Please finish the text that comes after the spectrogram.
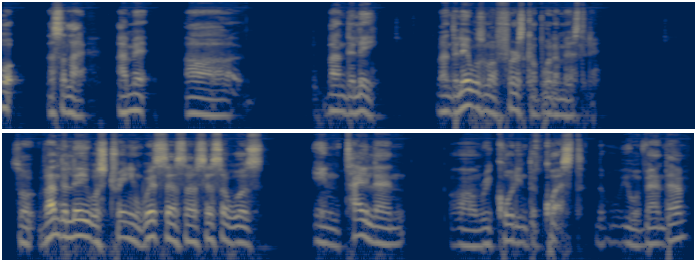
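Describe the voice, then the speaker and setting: A man's voice: medium pitch, normal speed, darkish tone. A man in his thirties, born in Peru, telling his life story in a loose, rambling way on a podcast, dropping "you know" and "man" often. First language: Spanish. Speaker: podcast guest, fighter. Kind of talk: casual storytelling interview.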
